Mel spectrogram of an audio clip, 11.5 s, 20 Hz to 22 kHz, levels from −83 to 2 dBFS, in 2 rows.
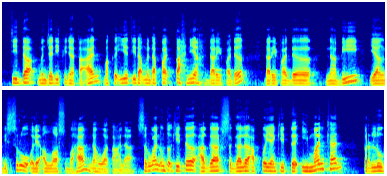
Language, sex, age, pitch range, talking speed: Malayalam, male, 50-69, 120-155 Hz, 145 wpm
